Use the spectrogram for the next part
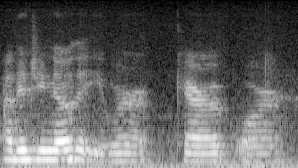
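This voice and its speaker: A woman filmmaker interviewing someone, quietly and patiently asking follow-up questions and asking him to clarify. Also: lowish voice, fairly even intonation, a little fast, slight background noise, poor audio.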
